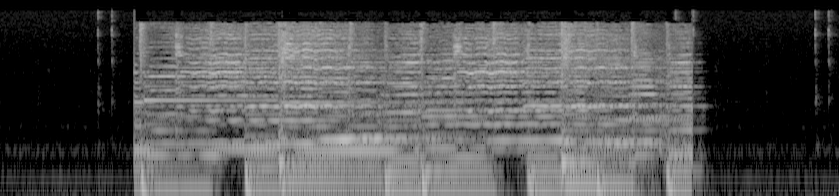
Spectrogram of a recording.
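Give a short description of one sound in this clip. A synthesized melody plays through speakers.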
